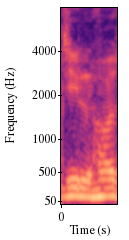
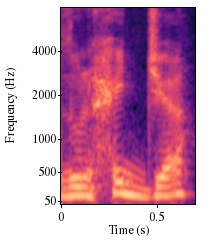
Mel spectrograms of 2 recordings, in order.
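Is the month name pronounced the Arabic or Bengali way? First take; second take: Bengali; Arabic. First: The name is said as short 'Zilhaj'. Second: The name is said as 'Zul-hijja' with doubled j. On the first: "বাংলায় জিলহজ মাস" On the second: "আরবি উচ্চারণে"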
